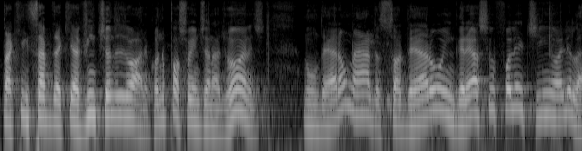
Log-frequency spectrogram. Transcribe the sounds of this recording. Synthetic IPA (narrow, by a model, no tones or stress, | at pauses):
pɾɐkẽj̃sabɪd̪akiavĩnt͡ʃɪɐ̃nʊzz̃ɔʎɐkwɐ̃nd̪ʊpasowẽd͡ʒiɐ̃nɐd͡ʒõnɪs | nɐ̃w̃d̪ɛɾɐ̃w̃nad̪ɐsɔd̪ɛɾɐ̃w̃ĩɡɾɛsʊiʊfolet͡ʃĩɲʊɔʎɐla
